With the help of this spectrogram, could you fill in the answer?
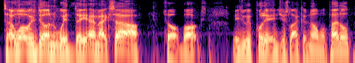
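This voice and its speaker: A man's voice: medium pitch, brisk. A man presenting guitar gear in a casual, explanatory, matey chat, speaking informally. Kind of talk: casual product demo chat. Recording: clear background noise.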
